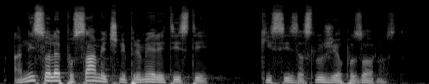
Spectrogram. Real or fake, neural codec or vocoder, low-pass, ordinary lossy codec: real; none; none; none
